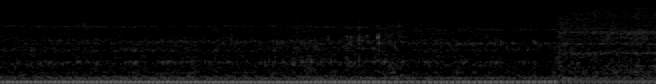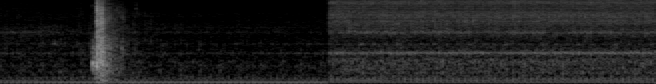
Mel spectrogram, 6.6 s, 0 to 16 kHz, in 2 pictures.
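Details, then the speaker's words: BMW 335i E92 N54 with rebuilt engine after fire damage; earlier misfire and uneven running caused by unplugged vacuum line to exhaust manifold flap, now reconnected; steady even idle, one brief click midway, no misses; normal idle. "runs super good so as we can see the car runs perfect"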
